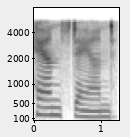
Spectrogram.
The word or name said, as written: handstand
